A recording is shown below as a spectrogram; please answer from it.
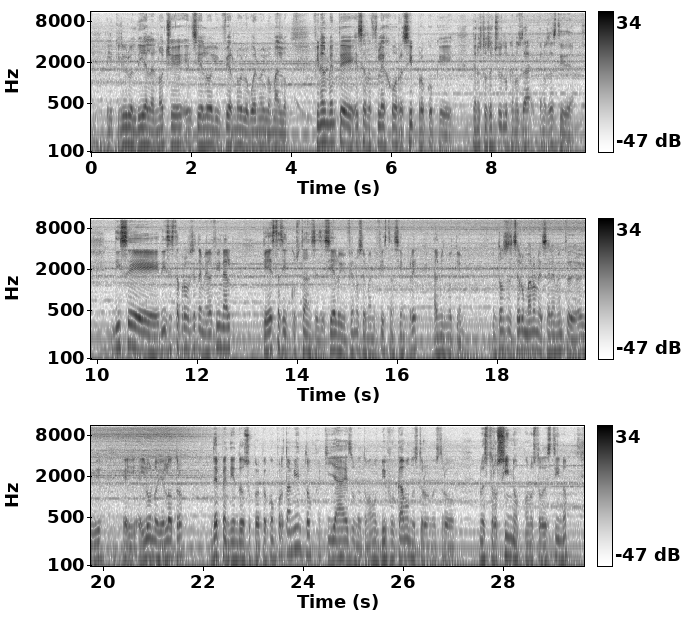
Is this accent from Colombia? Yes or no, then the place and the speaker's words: no; Mexico; así como somos los mexicanos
